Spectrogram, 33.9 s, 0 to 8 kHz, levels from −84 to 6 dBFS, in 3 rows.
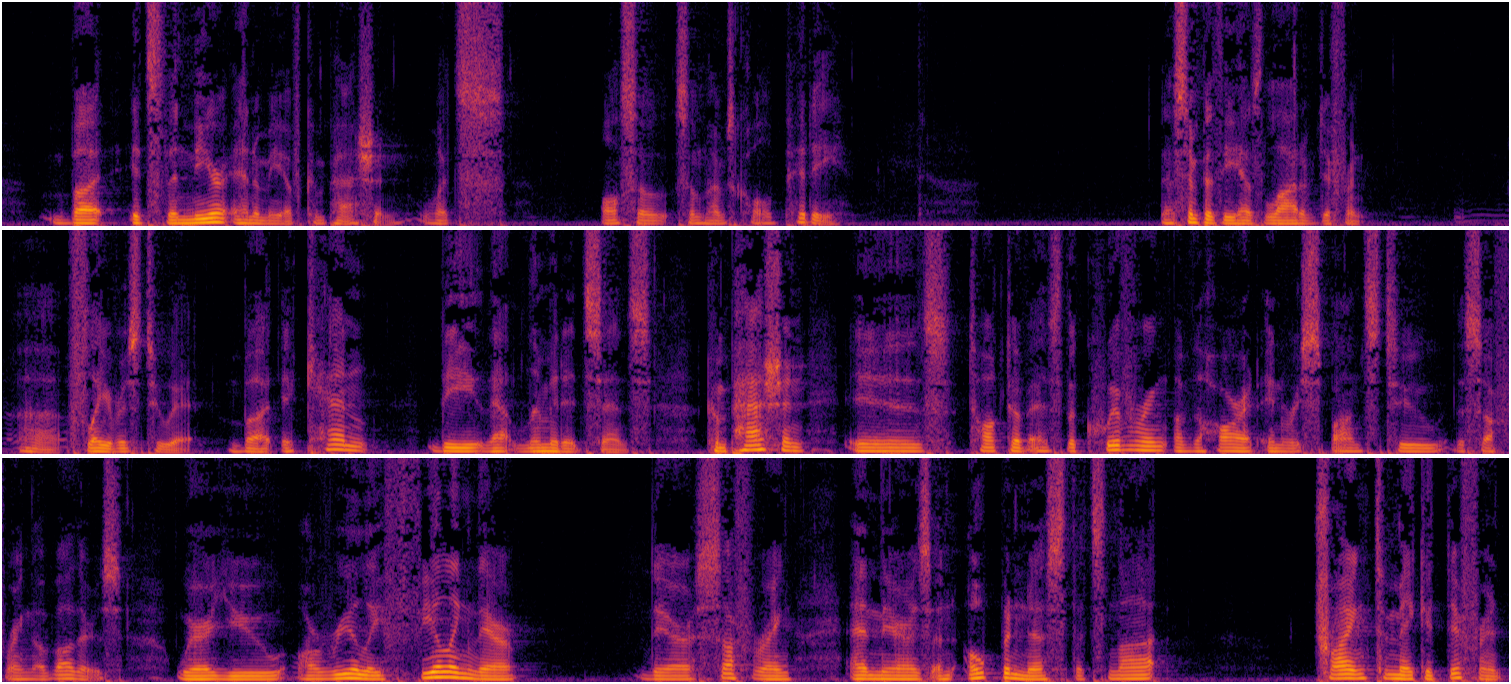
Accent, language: American, English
